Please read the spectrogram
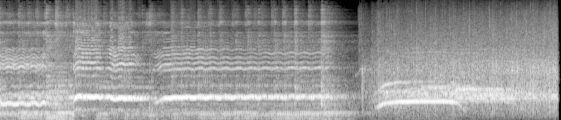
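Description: A woman singing long held notes with vibrato, with guitar accompaniment. About five seconds in the accompaniment stops, and a final held note rises in over audience applause.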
